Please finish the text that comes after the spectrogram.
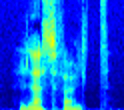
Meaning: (noun) asphalt; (verb) inflection of asphalter: 1. first/third-person singular present indicative/subjunctive 2. second-person singular imperative
- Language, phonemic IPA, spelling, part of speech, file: French, /as.falt/, asphalte, noun / verb, Fr-asphalte.ogg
